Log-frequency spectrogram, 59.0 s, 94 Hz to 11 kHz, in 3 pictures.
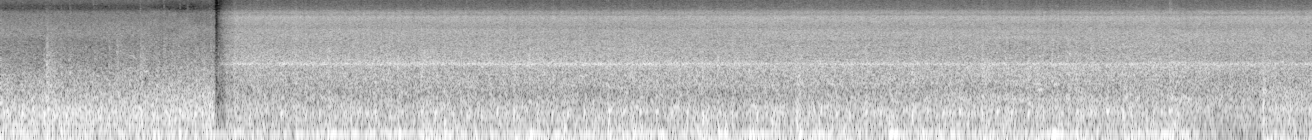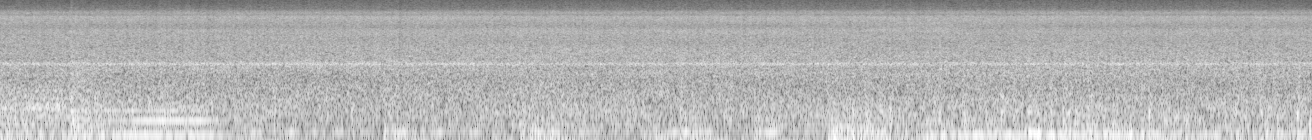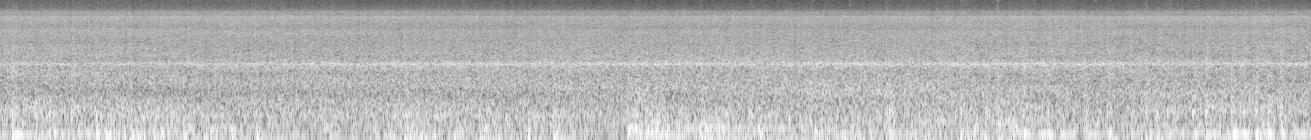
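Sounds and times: floodwater rushing: 0:00.0 - 0:59.0
low rumble: 0:00.0 - 0:59.0.

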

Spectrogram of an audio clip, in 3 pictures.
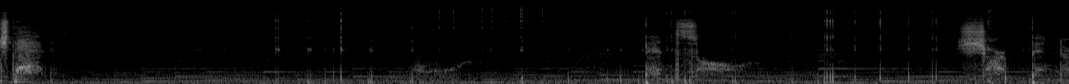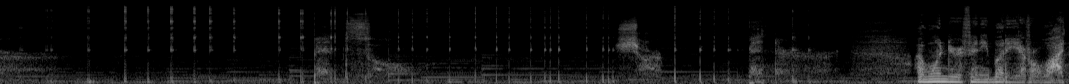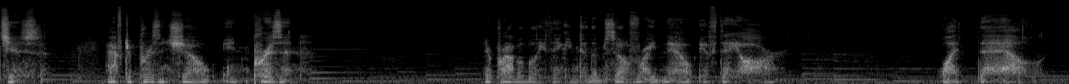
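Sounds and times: pencil sharpener crackling clicks: 0:02.0 - 0:06.8.

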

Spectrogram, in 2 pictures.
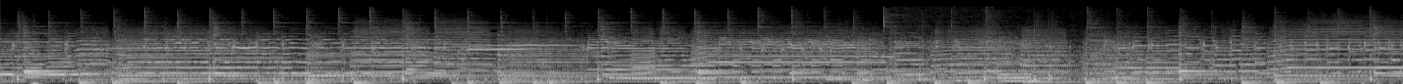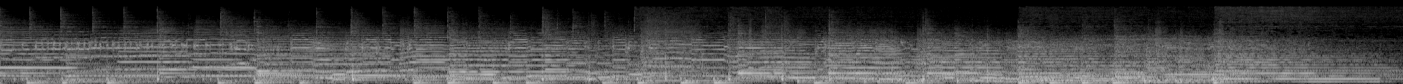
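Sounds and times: drum kit beat: 0:00.0 - 0:28.0
electric guitar: 0:00.0 - 0:28.0
trombone held notes: 0:00.0 - 0:28.0.

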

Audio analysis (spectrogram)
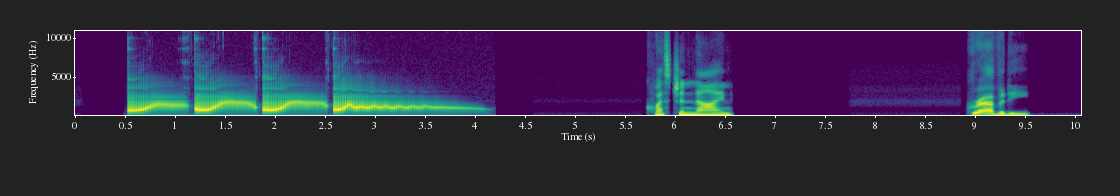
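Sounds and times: cartoon boing sound effect: 0:00.6 - 0:04.2.

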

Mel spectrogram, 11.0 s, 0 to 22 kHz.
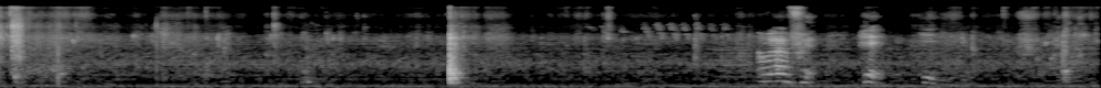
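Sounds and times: water lapping and splashing: 0:00.0 - 0:06.3, 0:09.4 - 0:11.0.

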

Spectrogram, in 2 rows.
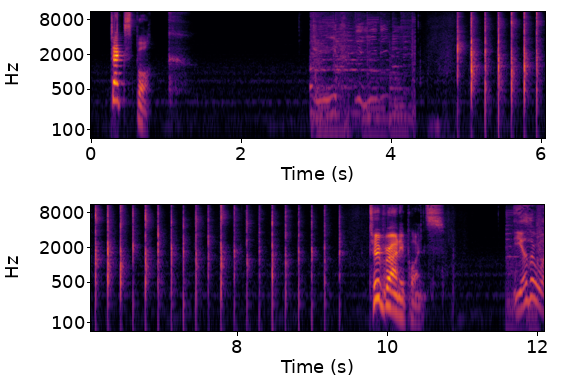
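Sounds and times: person clapping hands quickly: 0:04.8 - 0:09.5.

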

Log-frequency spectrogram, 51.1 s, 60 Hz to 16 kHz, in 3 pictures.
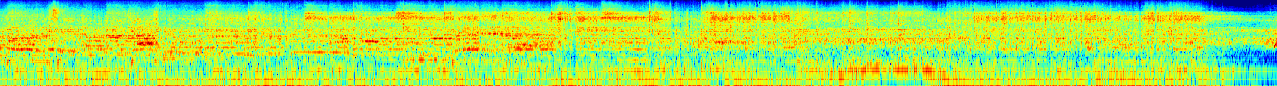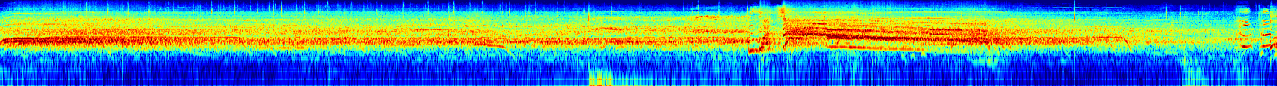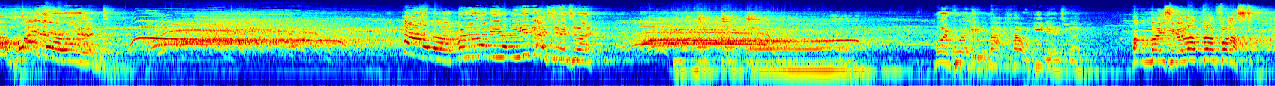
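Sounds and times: live rock band with electric guitars: 0:00.0 - 0:16.8, 0:43.0 - 0:46.2
crowd screaming and cheering: 0:00.0 - 0:51.0.

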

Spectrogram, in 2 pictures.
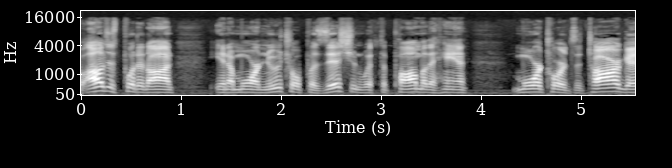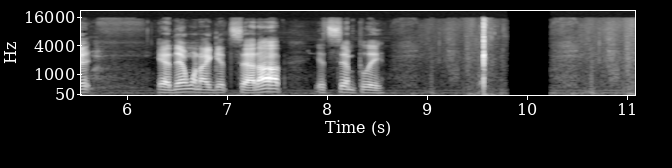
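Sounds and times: golf club swish: 0:09.0 - 0:09.8, 0:10.4 - 0:11.0.

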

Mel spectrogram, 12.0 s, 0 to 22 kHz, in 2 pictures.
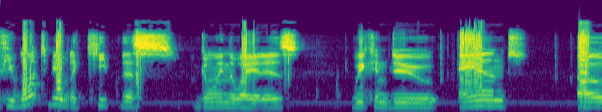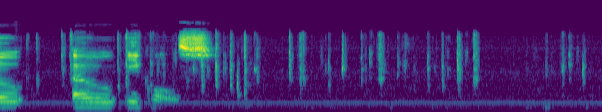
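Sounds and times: keyboard typing: 0:04.3 - 0:04.7, 0:05.5 - 0:12.0.

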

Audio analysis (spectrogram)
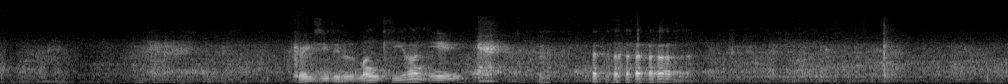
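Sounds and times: toy pushchair rolling on wooden floor: 0:00.0 - 0:10.0.

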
